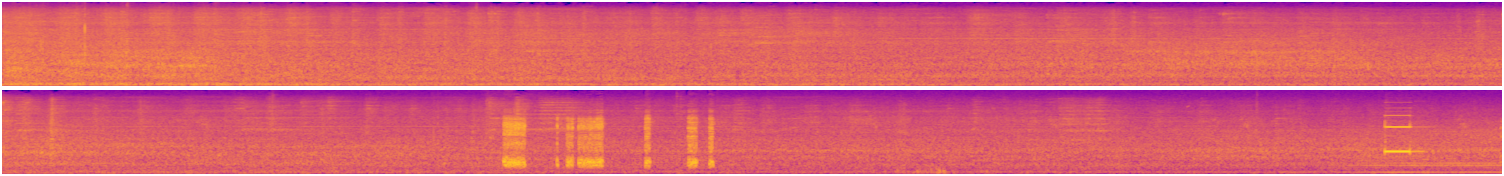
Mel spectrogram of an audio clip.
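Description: Freight cars roll away on steel rails, fading into the distance.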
